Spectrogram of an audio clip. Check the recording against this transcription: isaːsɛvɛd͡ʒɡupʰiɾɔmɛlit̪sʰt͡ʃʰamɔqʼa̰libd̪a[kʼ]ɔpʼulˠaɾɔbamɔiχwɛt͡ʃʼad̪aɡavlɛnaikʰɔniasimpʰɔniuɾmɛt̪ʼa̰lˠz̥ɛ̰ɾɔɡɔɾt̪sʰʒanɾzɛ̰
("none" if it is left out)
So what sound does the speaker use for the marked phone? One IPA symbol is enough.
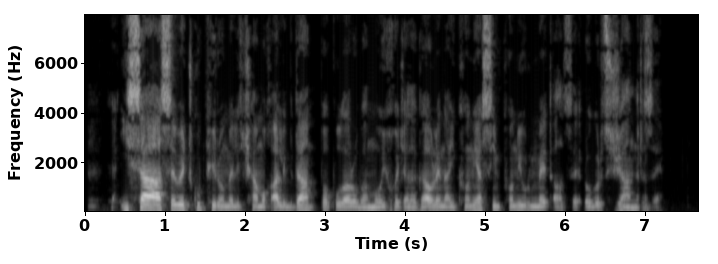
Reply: pʼ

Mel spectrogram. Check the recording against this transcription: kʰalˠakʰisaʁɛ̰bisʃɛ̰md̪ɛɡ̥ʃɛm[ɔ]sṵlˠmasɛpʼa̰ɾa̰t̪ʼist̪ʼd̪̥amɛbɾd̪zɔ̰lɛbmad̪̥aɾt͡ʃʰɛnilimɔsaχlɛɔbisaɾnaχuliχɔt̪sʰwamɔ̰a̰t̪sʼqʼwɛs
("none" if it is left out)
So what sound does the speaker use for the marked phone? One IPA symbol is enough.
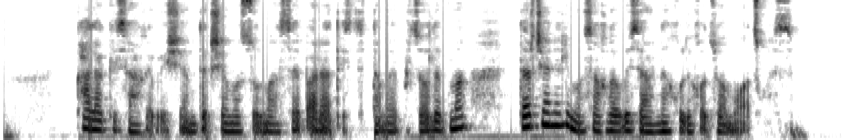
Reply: ɔ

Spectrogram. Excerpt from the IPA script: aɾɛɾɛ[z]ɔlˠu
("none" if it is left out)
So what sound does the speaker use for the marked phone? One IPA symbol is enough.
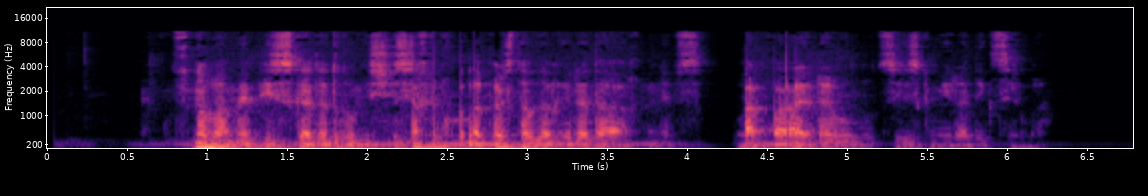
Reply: v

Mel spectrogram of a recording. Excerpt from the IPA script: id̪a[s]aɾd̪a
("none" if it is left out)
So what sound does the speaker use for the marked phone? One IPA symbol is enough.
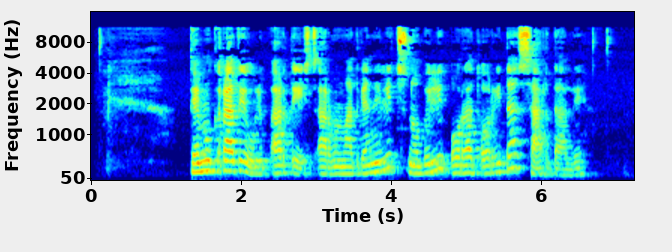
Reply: s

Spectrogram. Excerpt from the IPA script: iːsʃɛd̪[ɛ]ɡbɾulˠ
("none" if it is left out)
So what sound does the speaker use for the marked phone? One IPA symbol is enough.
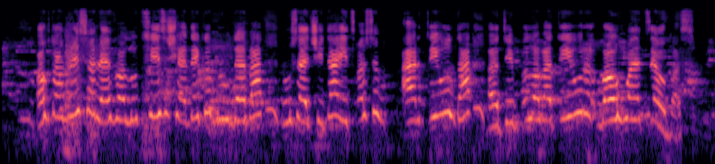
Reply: ɛ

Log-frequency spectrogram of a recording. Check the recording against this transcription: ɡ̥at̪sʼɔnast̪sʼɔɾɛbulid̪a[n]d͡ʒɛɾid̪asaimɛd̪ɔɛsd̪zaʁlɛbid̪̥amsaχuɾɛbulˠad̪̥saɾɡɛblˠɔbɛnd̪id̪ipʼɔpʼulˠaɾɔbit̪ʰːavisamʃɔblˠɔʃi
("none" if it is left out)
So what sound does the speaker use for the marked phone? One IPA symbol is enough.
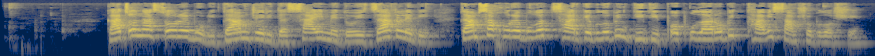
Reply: m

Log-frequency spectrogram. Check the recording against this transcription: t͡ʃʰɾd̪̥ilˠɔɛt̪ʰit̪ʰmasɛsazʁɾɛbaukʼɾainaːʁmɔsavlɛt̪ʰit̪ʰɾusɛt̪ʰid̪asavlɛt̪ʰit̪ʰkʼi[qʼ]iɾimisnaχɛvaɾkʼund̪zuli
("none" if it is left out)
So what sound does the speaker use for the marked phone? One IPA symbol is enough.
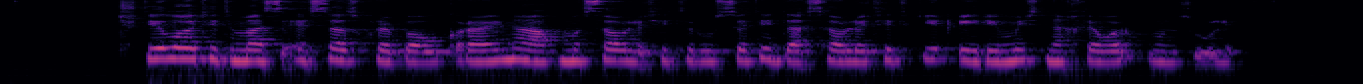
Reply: qʼ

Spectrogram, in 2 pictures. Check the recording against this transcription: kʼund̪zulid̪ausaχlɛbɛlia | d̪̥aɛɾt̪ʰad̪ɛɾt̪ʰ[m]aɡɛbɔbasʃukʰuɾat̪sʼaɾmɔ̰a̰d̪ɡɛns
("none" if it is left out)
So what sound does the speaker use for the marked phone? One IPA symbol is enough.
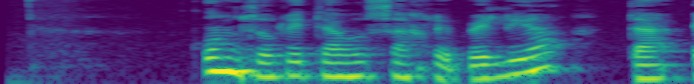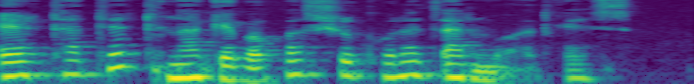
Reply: n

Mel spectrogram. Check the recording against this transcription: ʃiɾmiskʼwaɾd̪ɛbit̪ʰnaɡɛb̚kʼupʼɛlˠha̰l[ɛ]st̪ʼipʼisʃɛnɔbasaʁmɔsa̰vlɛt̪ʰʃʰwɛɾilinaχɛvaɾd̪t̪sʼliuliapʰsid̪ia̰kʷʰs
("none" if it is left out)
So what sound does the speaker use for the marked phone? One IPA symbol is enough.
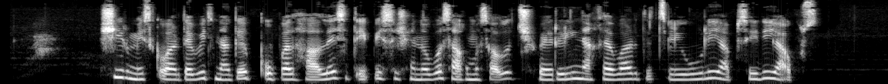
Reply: ɛ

